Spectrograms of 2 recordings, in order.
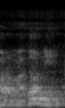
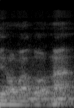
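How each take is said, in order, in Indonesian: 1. Kata ini berakhir dengan vokal 'i'. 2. Kata ini berakhir dengan vokal 'a'. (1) "maka yang paling benar adalah Ramadhani" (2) "fardhi Ramadhana apa Ramadhani"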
